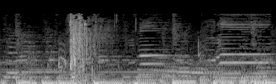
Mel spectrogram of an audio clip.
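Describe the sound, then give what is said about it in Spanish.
A tomato squashed by hand in an animated comedy scene gives one short, wet splat that bursts out over steady background music near the start. “Hace que coja un tomate y se lo acerque para olerlo. Le hace coger otro que huele pero tira del pelo y Linguini lo aplasta ante la cara de Remy.”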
